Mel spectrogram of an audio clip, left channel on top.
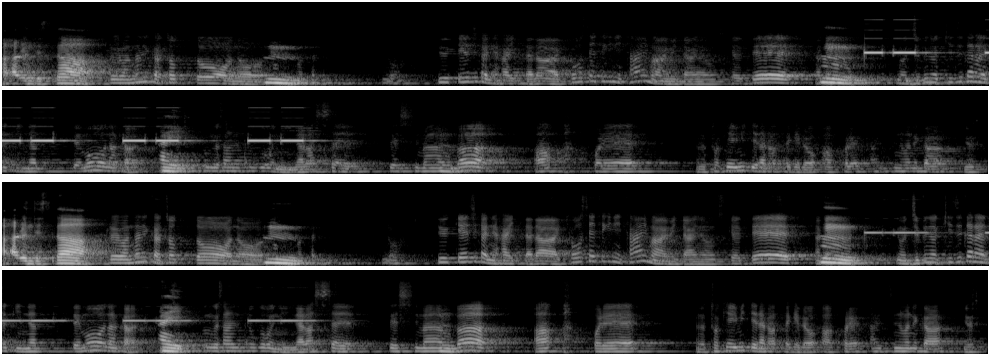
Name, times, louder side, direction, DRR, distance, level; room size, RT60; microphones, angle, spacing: voice 1, 0.0-0.9 2.6-3.0 8.2-8.6 11.4-11.7 14.2-14.4, right 3 dB, 35° right, 12 dB, 0.3 m, -22 dB
voice 2, 1.1-2.6 3.8-4.1 4.4-8.3 8.9-10.3 10.6-13.4 13.7-14.7 15.2-16.2 16.8-19.6, right 1 dB, 70° right, 9 dB, 0.7 m, -33 dB
Alarm, 8.6-9.1 9.8-10.4 11.1-11.7 12.3-12.9, left 10 dB, 75° left, 0.8 m, -23 dB
12.5 x 10.5 x 3.2 m, 1.3 s
head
